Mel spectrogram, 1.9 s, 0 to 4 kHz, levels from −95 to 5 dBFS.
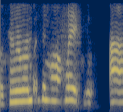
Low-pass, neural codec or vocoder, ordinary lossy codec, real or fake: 3.6 kHz; codec, 16 kHz, 4 kbps, FunCodec, trained on LibriTTS, 50 frames a second; AAC, 24 kbps; fake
